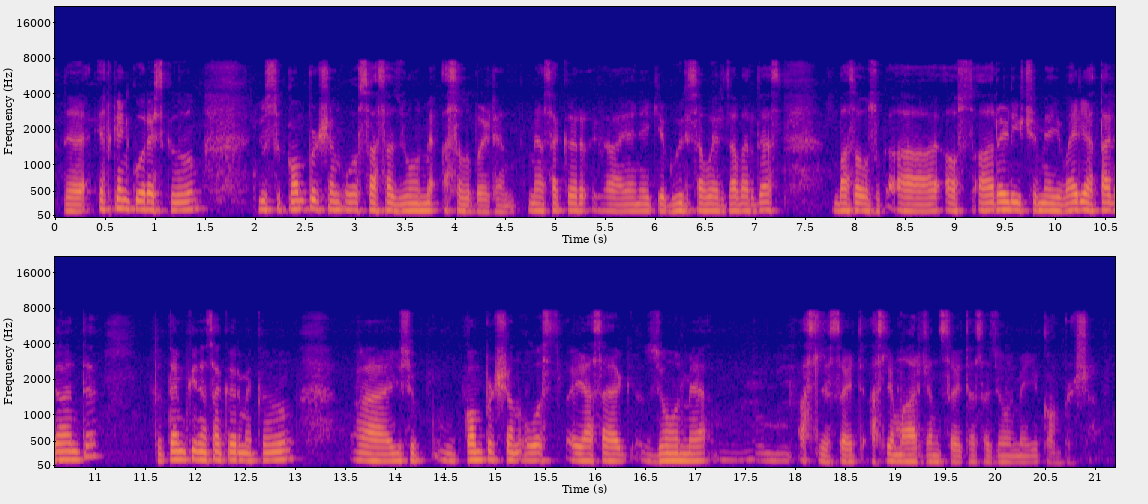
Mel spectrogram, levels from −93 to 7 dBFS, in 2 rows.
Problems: none marked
